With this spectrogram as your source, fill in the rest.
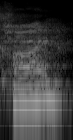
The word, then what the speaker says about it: chi: It's pronounced chi like the word bi, but with a K.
